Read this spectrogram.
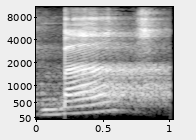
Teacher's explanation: با خود ہی پتہ چل رہا ہے، ہونٹ کے جوڑنے سے ہو رہا ہے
